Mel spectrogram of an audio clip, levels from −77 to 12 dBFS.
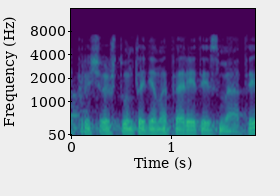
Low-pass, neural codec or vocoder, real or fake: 7.2 kHz; none; real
